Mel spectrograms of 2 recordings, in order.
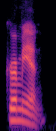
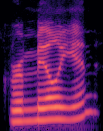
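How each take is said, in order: First: The name is said in a shorter, different form. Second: The name is said the way it is spelled. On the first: The speaker calls it right. "but it's pronounced Grimion" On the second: The speaker calls it wrong.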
